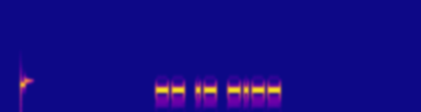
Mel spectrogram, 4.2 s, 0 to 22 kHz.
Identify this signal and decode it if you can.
Morse code, heard as a keyed tone, about 30 wpm, 700 Hz. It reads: MAY
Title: Three Letter Words - 30wpm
